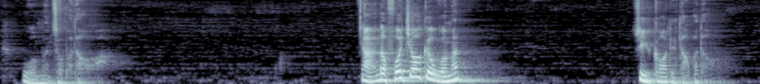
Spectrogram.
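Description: An elderly man speaks calmly into a microphone in short phrases with pauses.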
